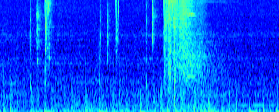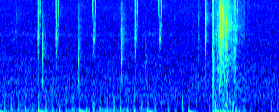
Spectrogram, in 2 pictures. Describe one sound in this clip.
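Short electronic menu clicks sound as a selection moves between options.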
